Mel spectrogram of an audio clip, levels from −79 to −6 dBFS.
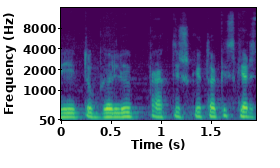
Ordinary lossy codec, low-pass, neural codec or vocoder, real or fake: AAC, 96 kbps; 14.4 kHz; none; real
